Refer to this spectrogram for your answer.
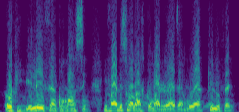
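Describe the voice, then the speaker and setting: Nigerian man telling a lively story. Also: on the high side, racing, slightly rough, recorded from a distance. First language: Yoruba. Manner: lively, mimics people, mixes in pidgin. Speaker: content creator. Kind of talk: animated storytelling monologue.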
